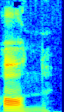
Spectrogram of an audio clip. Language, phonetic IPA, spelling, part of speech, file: Polish, [ɔ̃n], on, pronoun, Pl-on.ogg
